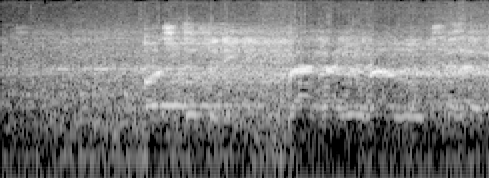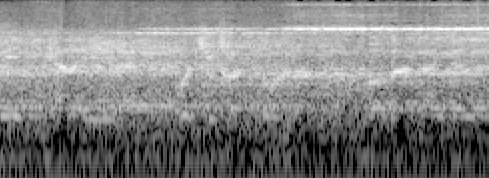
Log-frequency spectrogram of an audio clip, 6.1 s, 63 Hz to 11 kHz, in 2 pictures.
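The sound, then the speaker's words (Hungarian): A locomotive pulls into a station on the Szob line, one of a type of train in service for more than 30 years. It gives a continuous heavy rumble with high, screeching wheel squeal rising over it throughout. “Egy mozdony, ami bejött.”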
